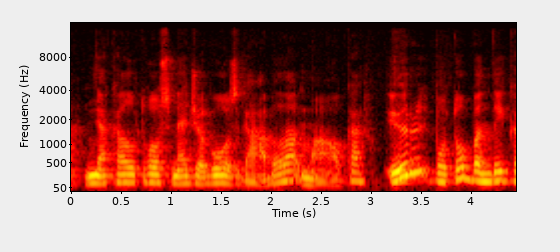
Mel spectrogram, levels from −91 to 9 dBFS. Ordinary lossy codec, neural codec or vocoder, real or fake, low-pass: MP3, 96 kbps; none; real; 14.4 kHz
